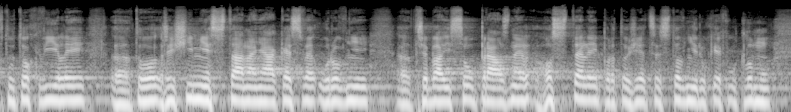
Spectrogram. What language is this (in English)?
Czech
